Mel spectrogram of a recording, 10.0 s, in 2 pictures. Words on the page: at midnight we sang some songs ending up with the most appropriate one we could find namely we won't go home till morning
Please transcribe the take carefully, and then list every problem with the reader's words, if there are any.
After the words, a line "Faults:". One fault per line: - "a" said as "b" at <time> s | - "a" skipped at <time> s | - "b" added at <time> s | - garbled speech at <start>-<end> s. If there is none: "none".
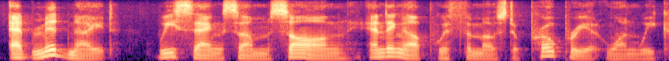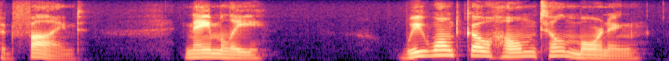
at midnight we sang some song ending up with the most appropriate one we could find namely we won't go home till morning
Faults:
- "songs" said as "song" at 2.0 s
